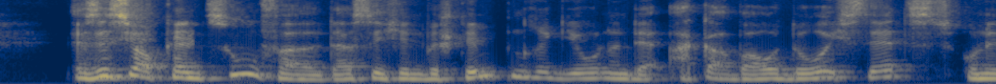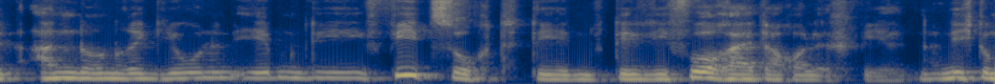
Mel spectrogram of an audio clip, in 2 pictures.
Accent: North Rhine-Westphalia, Germany; Ich habe das ja erlebt hier, wo ich aufgewachsen bin, der Köln-Aachener Bucht, da gab es nur Gemischtbetriebe.

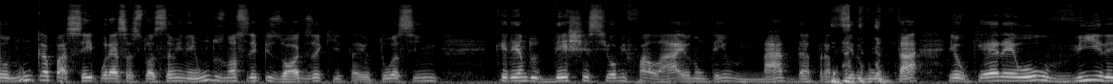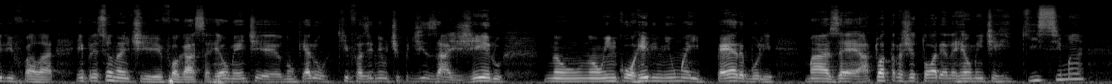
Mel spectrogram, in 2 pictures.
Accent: Alvorada, Rio Grande do Sul, Brazil; Eu cresci na periferia, em Alvorada. Eu cresci com muita dificuldade, enfim, uma família muito pobre

